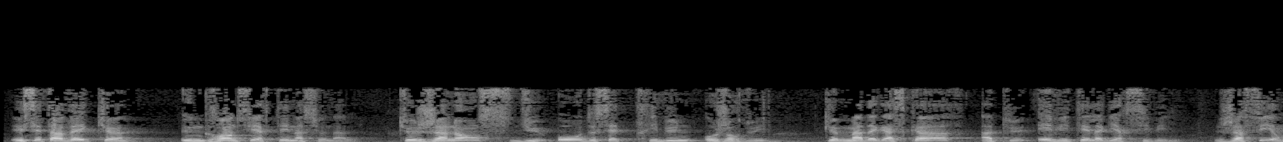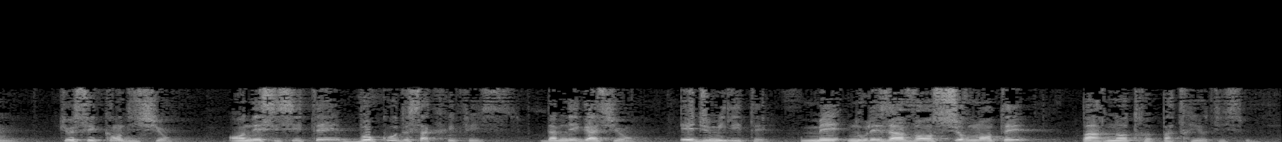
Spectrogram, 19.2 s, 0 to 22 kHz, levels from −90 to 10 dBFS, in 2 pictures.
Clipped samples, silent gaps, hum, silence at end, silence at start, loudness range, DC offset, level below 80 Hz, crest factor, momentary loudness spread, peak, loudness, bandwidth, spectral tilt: under 0.1%; none; none; 0.2 s; 0.1 s; 4 LU; under 0.1%; -50 dBFS; 16 dB; 17 LU; -2 dBFS; -18 LUFS; 8.8 kHz; -5.5 dB/octave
